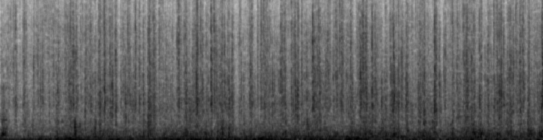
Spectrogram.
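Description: Rain pattering on the car's roof and windows, heard from inside the cabin as a dense, steady patter of drops over a low steady hum.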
